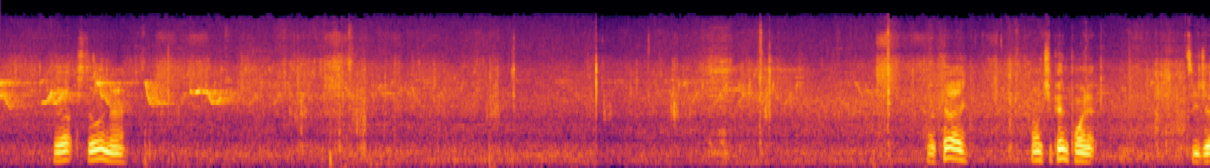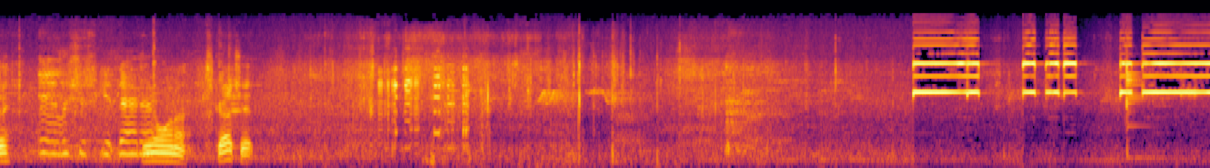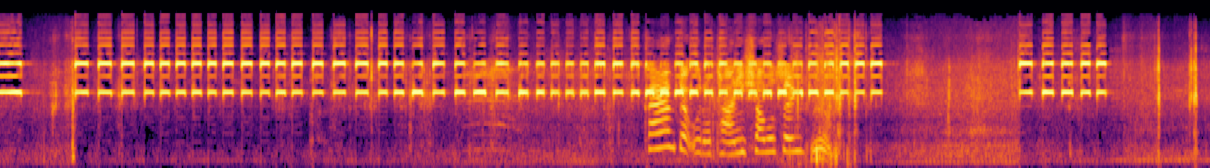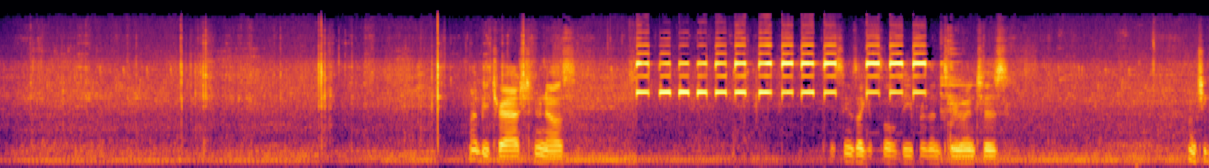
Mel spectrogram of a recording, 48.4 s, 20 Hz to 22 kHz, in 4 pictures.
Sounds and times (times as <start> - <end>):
Beep, bleep: 21.2 - 33.1, 34.4 - 35.3, 42.7 - 45.6.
